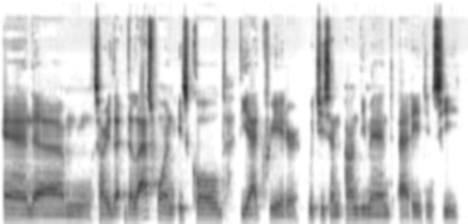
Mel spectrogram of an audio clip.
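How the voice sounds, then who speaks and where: Low-voiced man. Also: level tone, a little slow, darkish tone. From Colombia. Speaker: guest, company founder. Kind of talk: interview answers.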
